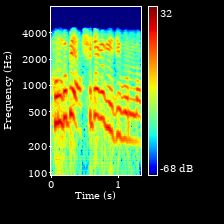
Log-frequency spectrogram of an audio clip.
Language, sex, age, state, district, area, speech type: Bengali, female, 18-30, West Bengal, Alipurduar, rural, conversation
